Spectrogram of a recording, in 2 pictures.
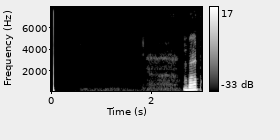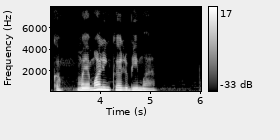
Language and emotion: Russian, sad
